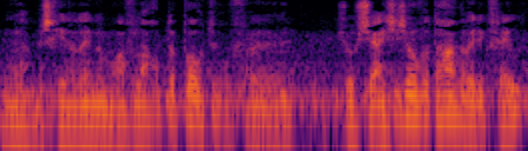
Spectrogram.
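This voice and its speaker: Guy playing jittery sarcastic captured astronaut, chatty and stammery, old radio play, clearly noisy. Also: on the low side, fast, close to an everyday voice. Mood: bewildered. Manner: colloquial, hesitant, stammering repetitions, sardonic. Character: wry, jittery male astronaut taken prisoner. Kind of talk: 1960s Dutch radio play acting.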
